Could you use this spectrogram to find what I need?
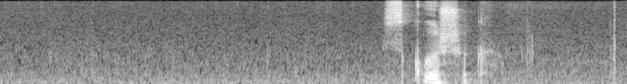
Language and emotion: Russian, neutral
